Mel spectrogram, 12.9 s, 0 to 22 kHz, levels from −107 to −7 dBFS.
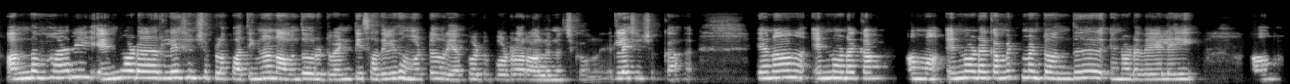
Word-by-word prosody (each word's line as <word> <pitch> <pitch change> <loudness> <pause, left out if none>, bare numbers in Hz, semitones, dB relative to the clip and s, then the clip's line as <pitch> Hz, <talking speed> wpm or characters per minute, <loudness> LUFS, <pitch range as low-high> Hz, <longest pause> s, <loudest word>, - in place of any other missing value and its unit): அந்தமாரி 310 +4 +2 0.2
என்னோட 315 +4 +4 0.3
ரிலேஷன்ஷிப்ல 300 -2 0
பார்த்தீங்கனா, 250 +3 +1
நான் 240 -1 +4
வந்து 260 +2 0
ஒரு 245 - -1
20% 250 +3 -1
மட்டும் 265 +2 -5
ஒரு 235 - -3
எஃபோர்ட் 240 +2 -7
போட்ற 230 +1 -4
ஒரு 220 - -1
ஆளுன்னு 215 0 -4
வச்சுக்கோங்களேன், 220 +7 -16
ரிலேஷன்ஷிப்காக. 280 -5 -2 0.8
ஏன்னா, 305 +2 +4 0.4
என்னோட 290 0 +4 0.2
கம் 275 0 +1 0.3
ஆமா, 255 -1 +2 0.2
என்னோட 300 +2 +4
கமிட்மென்ட் 310 0 +1
வந்து 270 +3 -1 0.3
என்னோட 250 -1 0 0.2
வேலை 245 0 -3 0.8
ஆ. 235 +2 -9
270 Hz, 120 wpm, -23 LUFS, 245-295 Hz, 0.8 s, என்னோட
